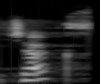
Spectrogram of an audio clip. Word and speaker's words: Jacques: Jacks creo que se pronuncia Jax.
